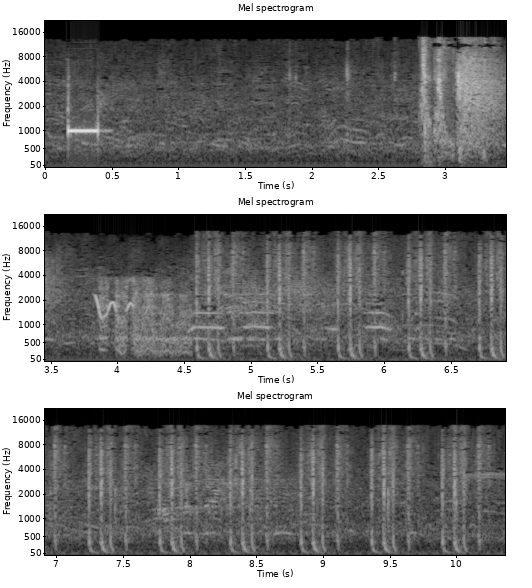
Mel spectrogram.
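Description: A brief beep, then a loud horse whinny, followed by a steady run of quick clip-clopping hoofbeats that continue to the end, as a horse race begins with Juan, the Spanish horse.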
